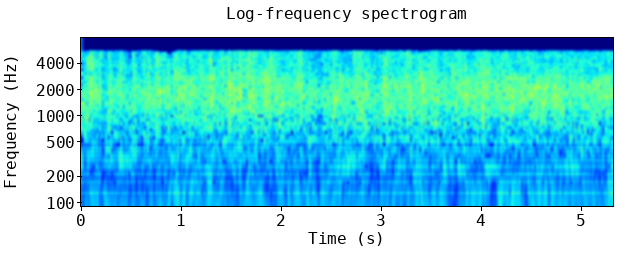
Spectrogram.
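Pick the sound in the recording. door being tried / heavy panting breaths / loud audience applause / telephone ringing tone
loud audience applause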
